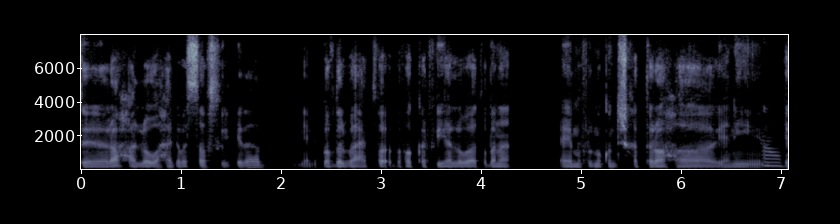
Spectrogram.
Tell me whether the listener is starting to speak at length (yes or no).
no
